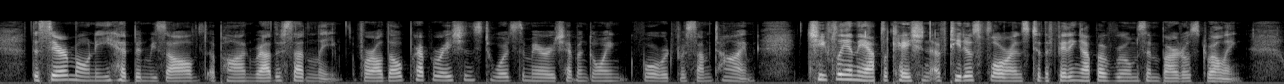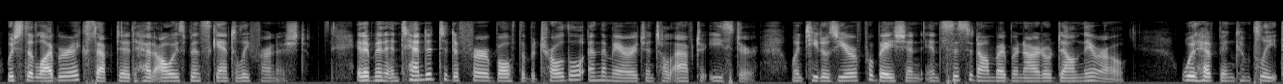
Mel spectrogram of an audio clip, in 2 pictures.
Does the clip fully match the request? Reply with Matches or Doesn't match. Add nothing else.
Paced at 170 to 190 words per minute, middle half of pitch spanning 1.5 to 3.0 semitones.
Matches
